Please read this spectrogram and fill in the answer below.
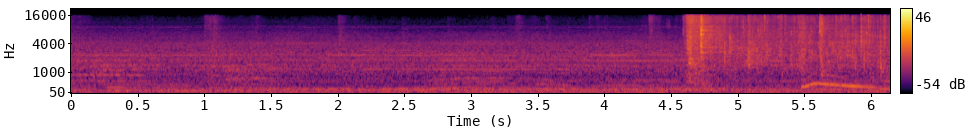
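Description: A steady low hum, then about three-quarters of the way through a sudden rush of water bursting from the bottom valve of a conical stainless brewing tank and splashing onto the floor. It is the sign that the tank has filled with water.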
